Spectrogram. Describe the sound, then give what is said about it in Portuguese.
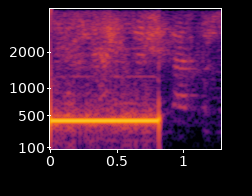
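Telephone tone after a dropped call: one long, steady, mid-pitched beep that cuts off abruptly, followed by near silence with a few faint sounds. “Alô, senhor, a ligação caiu?”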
